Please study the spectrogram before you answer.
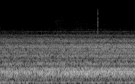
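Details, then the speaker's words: Kenwood D710 radio in AM mode hunting suspected power line noise, about 10–15 feet closer than a full-scale reading: loud steady rushing crackle with no signal; utility line noise plus another superimposed noise, source still unknown. "So I'm getting a massive amount of noise. I'm just using AM mode on the D710 here, pardon the filth."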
